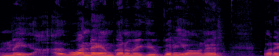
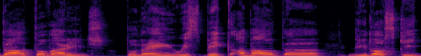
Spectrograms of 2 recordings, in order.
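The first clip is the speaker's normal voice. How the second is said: fake Russian accent, slow and leisurely; 2 semitones higher, 4 dB louder than usual. Talking about how hard accents are and slipping into one, mock Russian accent. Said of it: "Italian and Russian are kind of weirdly close".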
